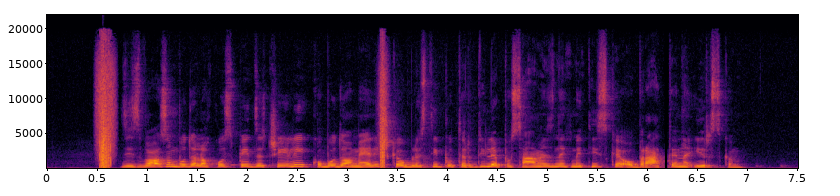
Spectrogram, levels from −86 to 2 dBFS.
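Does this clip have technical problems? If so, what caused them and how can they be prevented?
Yes. The radio link of an analogue FM wireless microphone faded twice as reflected signals cancelled the direct one. Receiver noise then rose over the speech as a short swish of static, first from 0.45 to 0.71 s and again from 3.28 to 3.44 s, between "spet začeli ko bodo" and "oblasti potrdile posamezne kmetijske". These are wireless microphone noise hits. Placing the receiver antennas apart for diversity, keeping line of sight and shortening the distance prevents them.

Near the end, the audio had been encoded in separate pieces and joined without trimming. Each piece's encoder start-up delay and padded final frame stayed in. The result is a gap at a join of encoded pieces: a 36 ms gap opens at 6.17 s, just after "oblasti potrdile posamezne kmetijske", with smeared edges, and the speech then resumes where it broke off. 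Encoding the whole recording in one pass, or trimming the delay and padding with gapless metadata, prevents it.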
